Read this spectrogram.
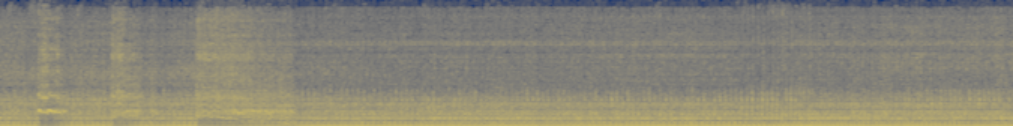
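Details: Hatz diesel on homemade Sears garden tractor; a few loud catches while picking up, then steady even chug at low idle with no knocks or misfires: normal idle.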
